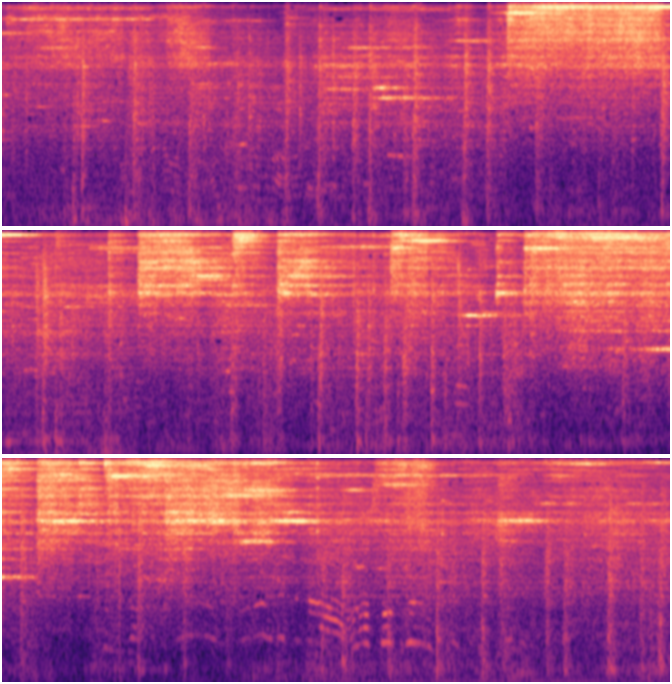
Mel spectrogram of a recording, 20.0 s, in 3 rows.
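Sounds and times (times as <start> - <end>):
train wheels clacking over rail joints: 0.0 - 20.0
high-pitched wheel squeals: 11.0 - 16.6.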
